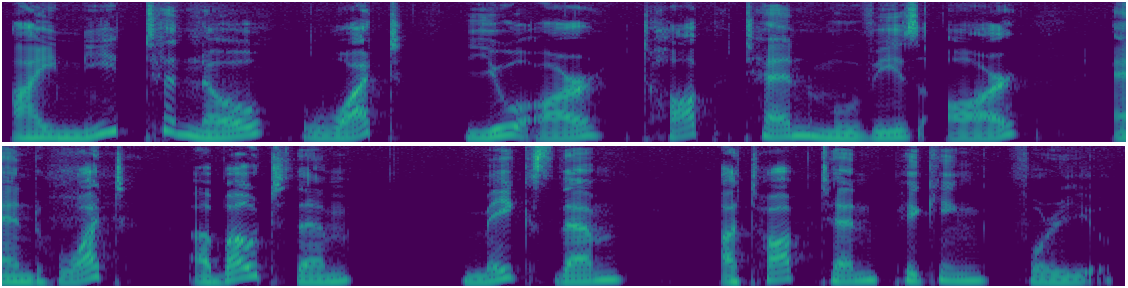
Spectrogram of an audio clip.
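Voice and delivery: very slow, deliberate reading; word-for-word quote. Retold or imitated. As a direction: spell it out slowly, pausing between phrases. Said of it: "the word for word".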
